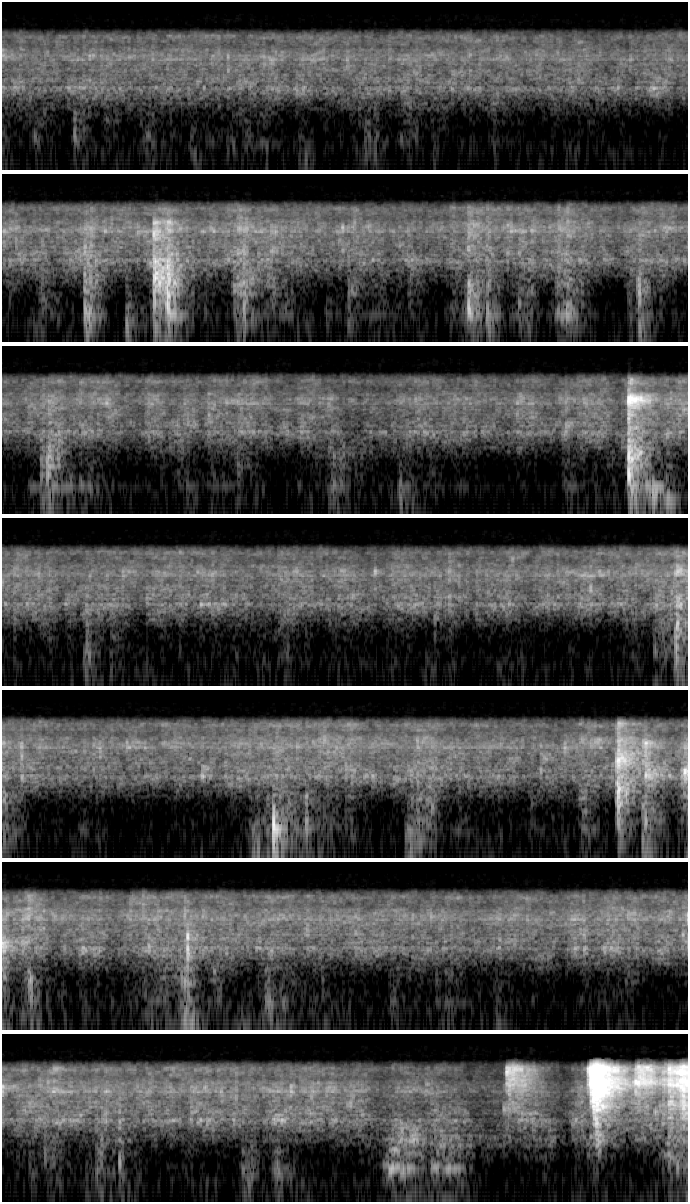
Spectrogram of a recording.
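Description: Faint, scattered rustles, rips and taps of masking tape being pulled off and pressed onto the inside of a cardboard box: about a dozen short sounds at irregular intervals over a steady low hiss, the loudest near the middle.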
